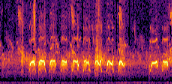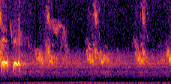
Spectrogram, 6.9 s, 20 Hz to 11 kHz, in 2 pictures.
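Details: Osprey calling at the Dunrovin Ranch nest on 14 July 2021 while the third fish is delivered: a fast series of about nine bright whistled chirps, a brief gap, then four more, fading to faint chirps. Low hum throughout.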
